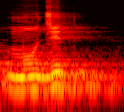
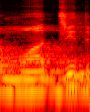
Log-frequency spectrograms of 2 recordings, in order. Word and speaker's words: موجد: اس لفظ کو موجد بھی پڑھا جا سکتا ہے اور معجد بھی پڑھا جا سکتا ہے، واو کے حمزہ کے ساتھ، معجد اور جیم کی تشدید کے ساتھ، اور موجد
